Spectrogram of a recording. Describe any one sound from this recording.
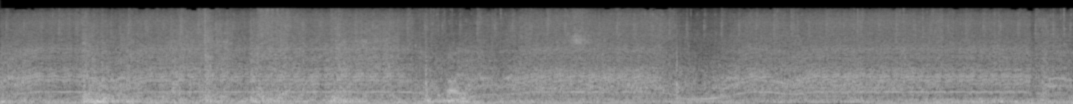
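Tyres crunch and skid over rough gravel.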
